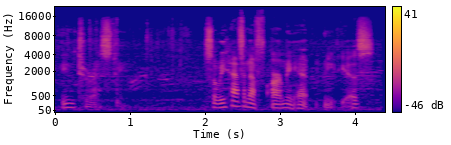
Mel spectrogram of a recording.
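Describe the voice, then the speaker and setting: A man with a fairly low pitch talks at a fairly slow pace, his intonation lively and his voice showing vocal fry. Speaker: gaming youtuber. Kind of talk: gameplay commentary.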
